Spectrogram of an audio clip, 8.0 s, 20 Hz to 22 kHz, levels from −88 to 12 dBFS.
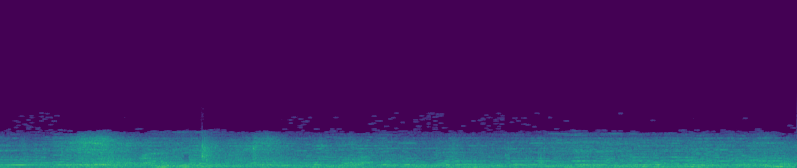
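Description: A noisy smear at 1.85–1.90 s, and briefer ones at 5.16 s and 7.08 s: lost LE Audio frames, which the LC3 decoder filled by repeating the last spectrum with random signs.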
